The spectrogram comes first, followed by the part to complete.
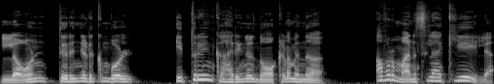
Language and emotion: Malayalam, surprised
